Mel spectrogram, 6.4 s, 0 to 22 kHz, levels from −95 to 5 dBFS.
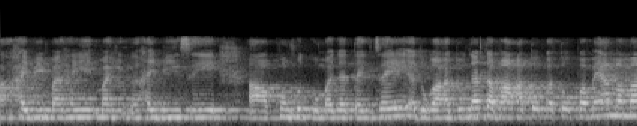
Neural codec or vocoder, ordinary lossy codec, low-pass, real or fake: none; none; 7.2 kHz; real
